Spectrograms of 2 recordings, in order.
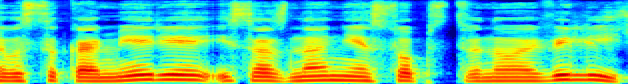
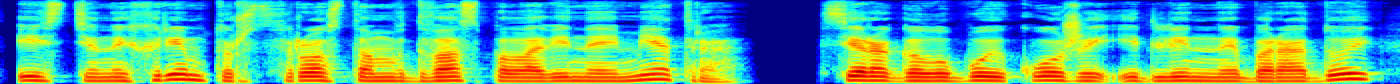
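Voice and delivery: ordinary delivery, nothing marked

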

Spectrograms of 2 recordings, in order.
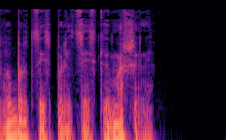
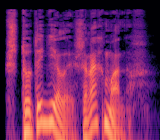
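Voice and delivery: curious; 7 semitones higher than usual. A narrator's reading. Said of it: "с нотками любопытства в голосе".

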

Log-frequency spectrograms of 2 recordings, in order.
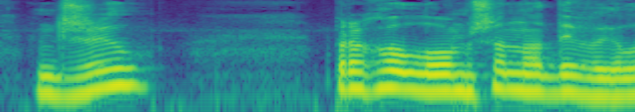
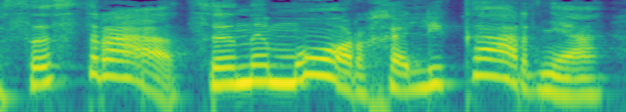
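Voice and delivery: angry director; 6 semitones higher, 3 dB louder than usual. Acted. Director yelling at actress.

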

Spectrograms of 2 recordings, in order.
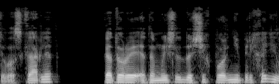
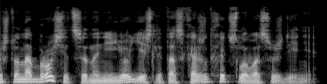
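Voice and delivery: ordinary delivery

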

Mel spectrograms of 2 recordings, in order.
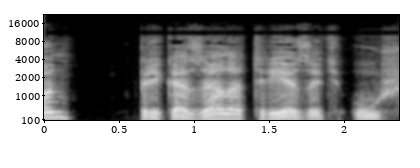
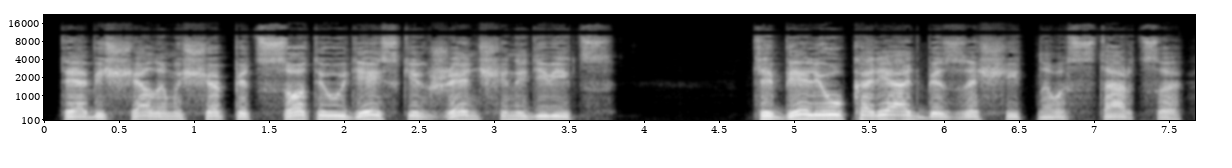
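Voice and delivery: raised, accusing narrator's tirade; indignant denunciation; 5 semitones higher, 4 dB louder than usual. A narrator's reading. Phasael denounces Antigonus for selling Mariamne, indignant. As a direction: denounce a traitor with higher, firm indignation.

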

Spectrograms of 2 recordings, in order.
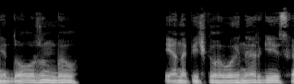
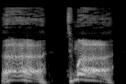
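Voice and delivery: high, drawn-out zealot's cry; startled old warrior's slow battle cry; yelling; 14 semitones higher, much slower than usual. A narrator's reading. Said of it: "заорал он".

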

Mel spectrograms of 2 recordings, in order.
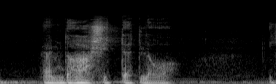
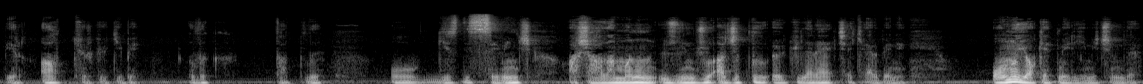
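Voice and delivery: normal talking voice

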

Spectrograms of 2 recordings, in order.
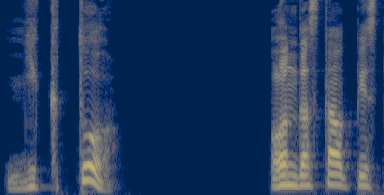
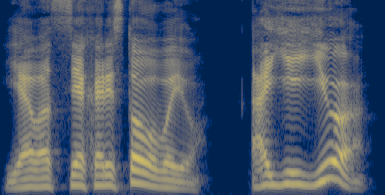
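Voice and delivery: angry shout; 6 dB louder than usual. Acted. Inspector arresting, shouting.

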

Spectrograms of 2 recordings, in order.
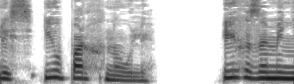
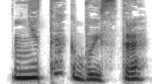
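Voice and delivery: playful warning; 4 semitones higher, 4 dB louder, slower than usual. A narrator's reading. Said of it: "шутливо погрозила".

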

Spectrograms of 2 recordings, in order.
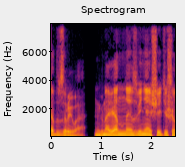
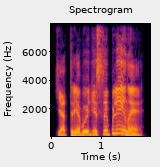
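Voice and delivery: high, slow, stubborn protest; indignant demand; 10 semitones higher, slower than usual. A narrator's reading. Deputy answers the accusing doctor, high indignant demand. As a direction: insist at a high pitch, stretching the words. Deputy shouts back in quarrel.

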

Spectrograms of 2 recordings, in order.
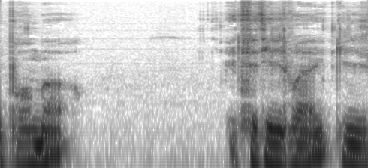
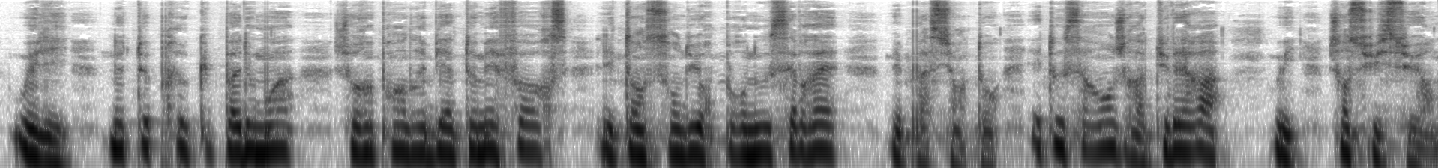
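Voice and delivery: put-on higher, imploring young woman; young wife Edith, pleading; 6 semitones higher, 3 dB louder than usual. A narrator's reading. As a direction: coax him, hopeful yet worried.

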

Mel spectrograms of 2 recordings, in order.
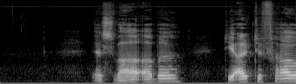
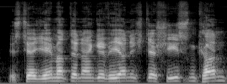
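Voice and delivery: loud, higher roar through a microphone; robot roar; 8 semitones higher, 4 dB louder than usual. Acted. Boy roaring at fleeing people through the robot's microphone, loud and high. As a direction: bellow it out over the land, higher and louder. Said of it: "brüllte der Roboter".

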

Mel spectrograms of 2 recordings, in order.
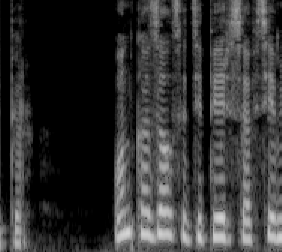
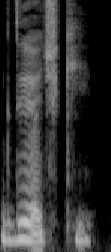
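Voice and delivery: soft, pained murmur; groaned; 6 dB quieter than usual. A narrator's reading. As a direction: groan it weakly after a hard fall. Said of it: "простонал он". (тихо простонать от боли)

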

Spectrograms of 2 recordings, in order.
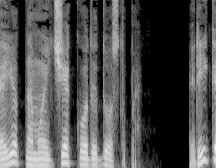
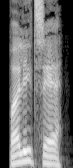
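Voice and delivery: loud police call; 2 semitones higher, 6 dB louder than usual. Acted. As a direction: call out firmly at the door. Police knock and announce.

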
